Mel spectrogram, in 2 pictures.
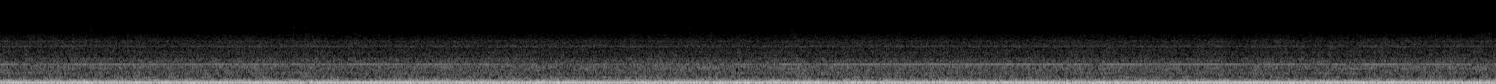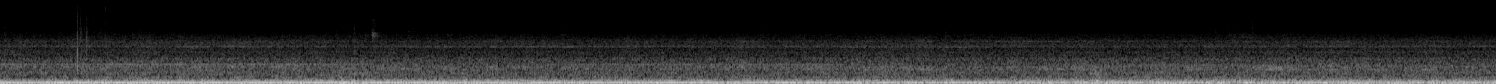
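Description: Steady low rumble of a moving train, heard from inside the carriage. A faint thin whine sits above it and fades out about halfway through.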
